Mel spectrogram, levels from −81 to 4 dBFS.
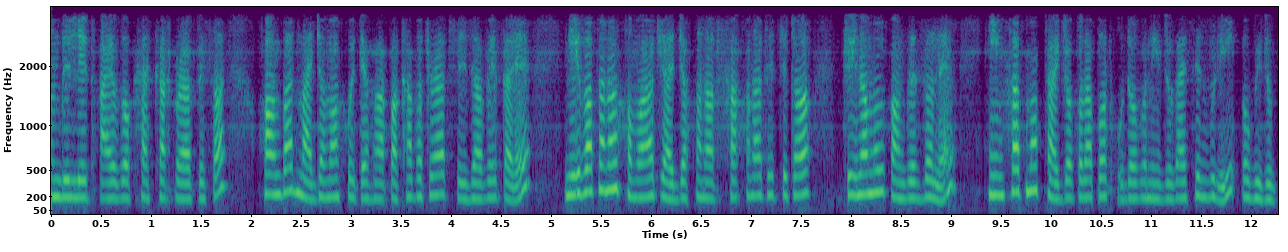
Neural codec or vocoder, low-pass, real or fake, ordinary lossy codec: codec, 16 kHz, 1.1 kbps, Voila-Tokenizer; 3.6 kHz; fake; none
